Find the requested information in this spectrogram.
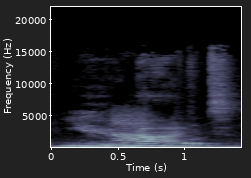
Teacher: If you have a U in the unaccented syllable, it is going to be half long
